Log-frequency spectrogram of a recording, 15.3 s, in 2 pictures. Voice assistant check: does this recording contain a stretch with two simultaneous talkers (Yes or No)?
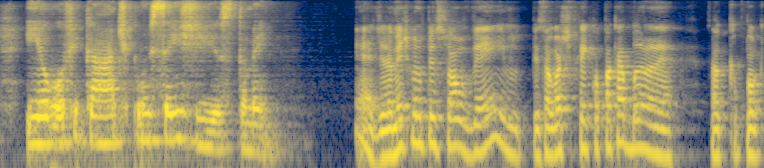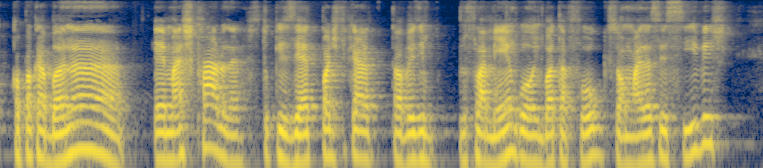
No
